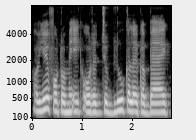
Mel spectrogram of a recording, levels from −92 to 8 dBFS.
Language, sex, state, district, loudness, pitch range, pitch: Hindi, female, Arunachal Pradesh, Papum Pare, -13 LUFS, 190-210 Hz, 200 Hz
